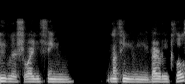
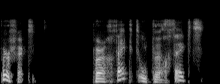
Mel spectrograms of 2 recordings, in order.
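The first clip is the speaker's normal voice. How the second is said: exaggerated, over-the-top French accent; 3 semitones higher than usual. Analyzing a chess game, the speaker slips into a French accent. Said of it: "French accent has entered the chat".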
